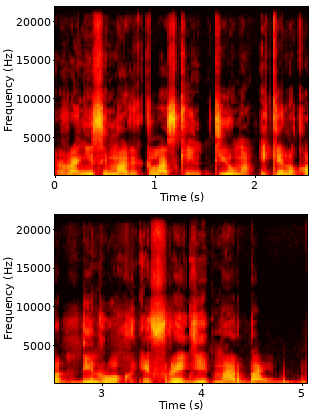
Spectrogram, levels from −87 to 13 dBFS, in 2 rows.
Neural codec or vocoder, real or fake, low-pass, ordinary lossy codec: none; real; none; none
